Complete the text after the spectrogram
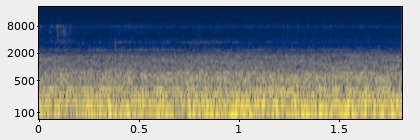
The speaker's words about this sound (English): Helicopter.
